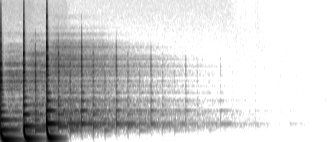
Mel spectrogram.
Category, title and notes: Sound effects > Other
A sound of achievement (i`m a noob at creating sounds), but i hope this sound will help you, while creating games :^)
SFXforgames, Achievement, SFX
